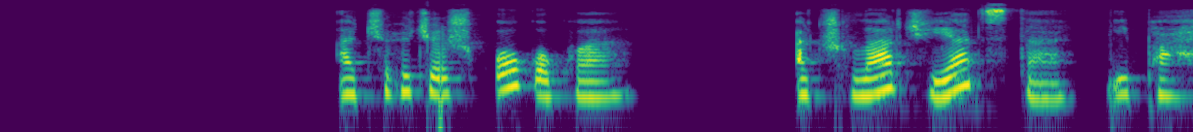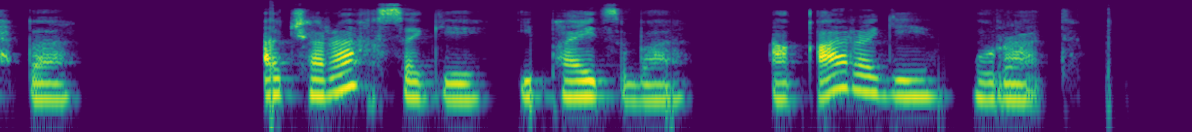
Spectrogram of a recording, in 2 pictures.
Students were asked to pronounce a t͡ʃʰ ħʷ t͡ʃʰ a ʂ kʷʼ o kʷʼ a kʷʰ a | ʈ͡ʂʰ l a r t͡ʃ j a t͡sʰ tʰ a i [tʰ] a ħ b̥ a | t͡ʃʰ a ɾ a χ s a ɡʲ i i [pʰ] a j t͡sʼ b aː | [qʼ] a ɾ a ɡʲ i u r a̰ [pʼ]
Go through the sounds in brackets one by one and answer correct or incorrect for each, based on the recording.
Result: incorrect, correct, correct, incorrect

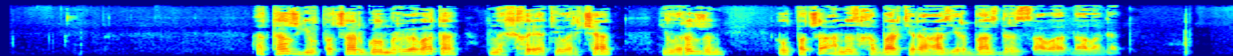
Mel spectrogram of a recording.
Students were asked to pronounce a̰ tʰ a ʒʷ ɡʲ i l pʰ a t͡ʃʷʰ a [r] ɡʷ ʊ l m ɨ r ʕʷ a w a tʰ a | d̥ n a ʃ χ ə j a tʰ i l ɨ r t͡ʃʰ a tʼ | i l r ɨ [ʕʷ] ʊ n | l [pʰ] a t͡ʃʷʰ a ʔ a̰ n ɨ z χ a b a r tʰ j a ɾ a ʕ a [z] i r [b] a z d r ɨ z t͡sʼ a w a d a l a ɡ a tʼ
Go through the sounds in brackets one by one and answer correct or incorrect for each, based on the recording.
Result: correct, incorrect, correct, correct, correct

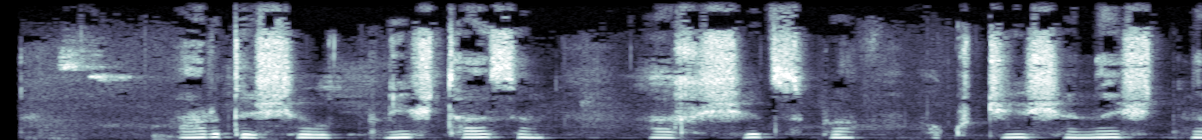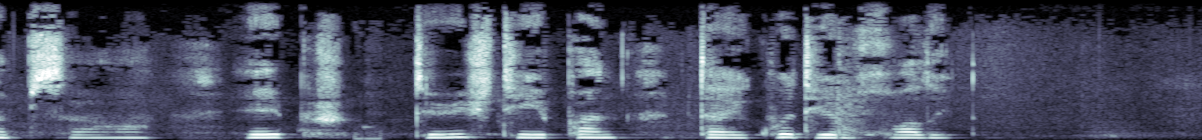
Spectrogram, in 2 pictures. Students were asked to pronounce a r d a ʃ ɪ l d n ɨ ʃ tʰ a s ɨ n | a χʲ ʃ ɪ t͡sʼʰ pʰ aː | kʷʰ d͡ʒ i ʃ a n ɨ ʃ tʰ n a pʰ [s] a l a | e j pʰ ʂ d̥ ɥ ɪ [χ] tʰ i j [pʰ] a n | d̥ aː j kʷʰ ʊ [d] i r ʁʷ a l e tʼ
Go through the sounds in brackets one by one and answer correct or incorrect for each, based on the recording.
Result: correct, incorrect, correct, correct

